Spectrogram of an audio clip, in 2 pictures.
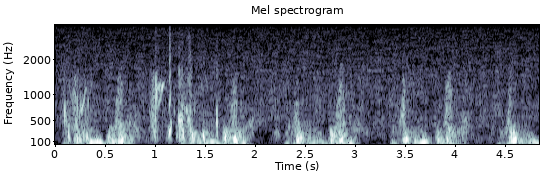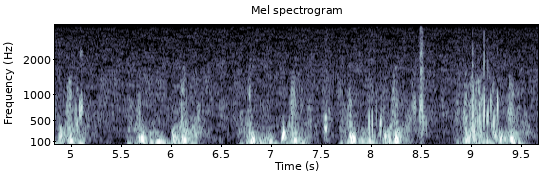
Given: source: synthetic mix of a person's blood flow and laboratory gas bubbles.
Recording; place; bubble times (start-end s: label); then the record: Doppler ultrasound of blood flow; precordium
0.05-0.37 s: bubbles
0.93-1.41 s: bubbles
1.45-1.53 s: bubbles
1.59-1.66 s: bubbles
5.01-5.15 s: bubbles
7.50-7.59 s: bubbles
7.94-8.13 s: bubbles
8.40-8.58 s: bubbles
8.92-9.30 s: bubbles
From the record:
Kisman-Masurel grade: 232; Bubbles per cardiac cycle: several, 3 to 8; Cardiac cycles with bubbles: 50 to 99%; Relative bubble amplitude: moderate (0.250 to 0.450); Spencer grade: 3 (all of the cardiac periods contain showers or single bubble signals, but not dominating or overriding the cardiac motion signals); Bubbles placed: only in the low amplitude regions of the cardiac cycle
